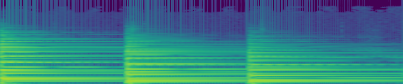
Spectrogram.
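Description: Piano right hand playing three block chords, each struck once and left to ring and fade. The D chord (A, D, F♯) comes first, C (G, C, E) about a second in, and G (G, B, D) about two and a half seconds in, held longest.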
